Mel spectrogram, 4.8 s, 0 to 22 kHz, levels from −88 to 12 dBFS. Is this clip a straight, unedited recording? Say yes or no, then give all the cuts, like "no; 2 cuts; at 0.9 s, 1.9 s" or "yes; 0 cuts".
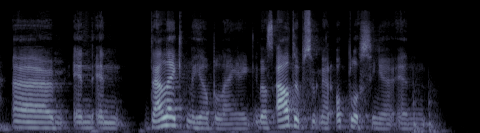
yes; 0 cuts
